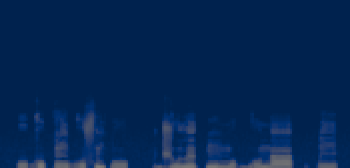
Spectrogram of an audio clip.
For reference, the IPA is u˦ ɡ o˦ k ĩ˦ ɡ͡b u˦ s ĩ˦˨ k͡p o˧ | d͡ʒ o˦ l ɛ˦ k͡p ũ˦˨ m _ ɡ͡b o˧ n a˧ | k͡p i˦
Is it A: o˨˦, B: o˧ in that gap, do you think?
A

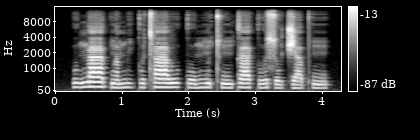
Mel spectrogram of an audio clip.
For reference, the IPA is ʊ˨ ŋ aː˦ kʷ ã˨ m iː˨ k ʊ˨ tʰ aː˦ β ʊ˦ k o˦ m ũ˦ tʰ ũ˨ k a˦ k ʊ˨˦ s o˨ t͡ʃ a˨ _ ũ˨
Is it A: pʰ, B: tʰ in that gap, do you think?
A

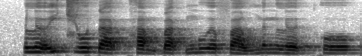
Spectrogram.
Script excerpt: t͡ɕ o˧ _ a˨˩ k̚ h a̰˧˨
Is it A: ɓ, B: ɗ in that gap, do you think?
B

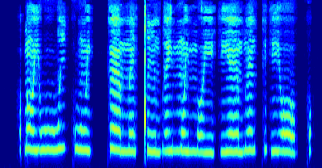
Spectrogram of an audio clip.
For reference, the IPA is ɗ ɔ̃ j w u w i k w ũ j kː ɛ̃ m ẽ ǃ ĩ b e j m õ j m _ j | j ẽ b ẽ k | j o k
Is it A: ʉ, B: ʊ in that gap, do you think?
B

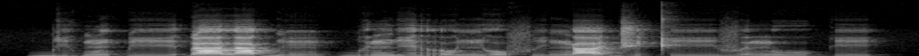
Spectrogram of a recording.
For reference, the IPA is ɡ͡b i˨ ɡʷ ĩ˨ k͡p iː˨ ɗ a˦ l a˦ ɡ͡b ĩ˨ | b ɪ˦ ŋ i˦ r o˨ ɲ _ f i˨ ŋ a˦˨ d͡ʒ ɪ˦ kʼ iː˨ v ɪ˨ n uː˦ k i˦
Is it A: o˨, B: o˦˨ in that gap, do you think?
B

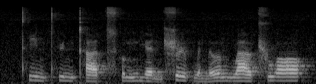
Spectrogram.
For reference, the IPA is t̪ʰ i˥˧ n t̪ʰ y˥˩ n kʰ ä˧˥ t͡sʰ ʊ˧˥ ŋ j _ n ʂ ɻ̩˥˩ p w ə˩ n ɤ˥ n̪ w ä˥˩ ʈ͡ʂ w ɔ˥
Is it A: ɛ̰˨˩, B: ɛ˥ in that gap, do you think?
A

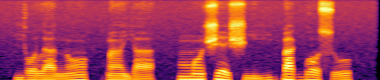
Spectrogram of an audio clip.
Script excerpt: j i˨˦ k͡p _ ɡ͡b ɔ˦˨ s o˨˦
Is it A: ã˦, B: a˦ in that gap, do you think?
B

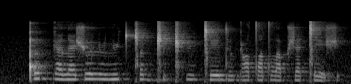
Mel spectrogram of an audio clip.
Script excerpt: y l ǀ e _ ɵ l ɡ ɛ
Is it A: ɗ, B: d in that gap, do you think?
B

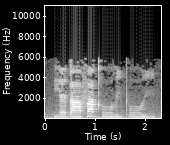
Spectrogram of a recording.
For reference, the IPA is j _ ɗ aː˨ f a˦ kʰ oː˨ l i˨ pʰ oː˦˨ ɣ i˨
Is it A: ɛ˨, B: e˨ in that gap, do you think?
A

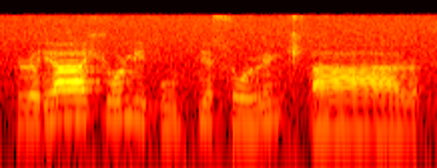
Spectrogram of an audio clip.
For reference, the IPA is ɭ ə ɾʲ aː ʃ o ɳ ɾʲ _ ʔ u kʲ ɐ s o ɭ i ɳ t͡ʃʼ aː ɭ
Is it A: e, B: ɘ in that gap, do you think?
A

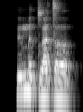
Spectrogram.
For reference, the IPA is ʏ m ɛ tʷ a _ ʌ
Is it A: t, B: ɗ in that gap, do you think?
A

